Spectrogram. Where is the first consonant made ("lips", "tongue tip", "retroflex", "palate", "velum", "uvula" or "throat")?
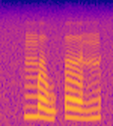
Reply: lips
